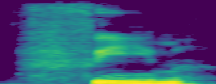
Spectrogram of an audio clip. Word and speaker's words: theme: If the TH gives you trouble, just try to rest your tongue between your teeth and blow air. Theme.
